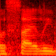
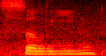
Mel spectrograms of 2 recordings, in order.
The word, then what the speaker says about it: Celine: Oh, Silene is proud. Celine. Oh, it is Celine.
